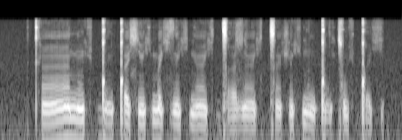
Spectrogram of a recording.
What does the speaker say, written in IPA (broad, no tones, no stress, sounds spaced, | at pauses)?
kʰ æ̃ː n ũ ç ɡ͡ǃ ẽ ǃ ɛ ɕ ẽ ç m ɛ ç z ẽ ç ɡ ɛ̃ː ç ɡ͡ǀ æ ɮ ɛ̃ː ç ǀ ɛ̃ ʃ ə̃ ç ɡ ũ ɡ͡ǃ æ̃ ǀ u ç ɡ͡ǃ ɛ ç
